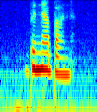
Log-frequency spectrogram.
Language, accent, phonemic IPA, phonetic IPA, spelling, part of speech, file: Armenian, Eastern Armenian, /bənɑˈbɑn/, [bənɑbɑ́n], բնաբան, noun, Hy-բնաբան.ogg
- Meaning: 1. epigraph 2. motto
